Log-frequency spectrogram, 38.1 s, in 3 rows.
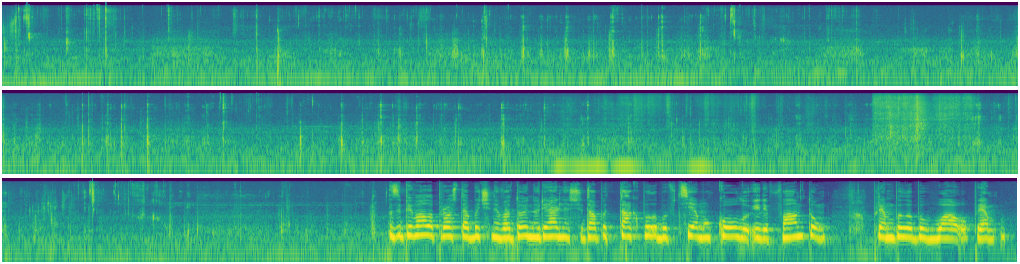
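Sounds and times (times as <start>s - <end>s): chewing with wet mouth clicks: 3.1s - 10.4s, 11.2s - 20.1s, 25.1s - 30.2s
soft crunches: 19.4s - 25.6s.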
